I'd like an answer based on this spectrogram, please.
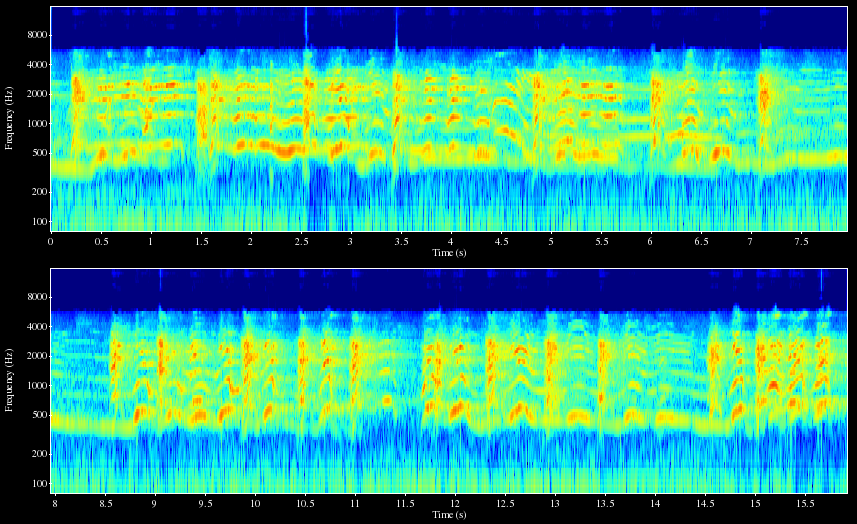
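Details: Pet Siberian Husky in a long bout of vocalising: quick choppy yips and bent whining notes, interrupted by brief drawn howls, with speech also present.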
